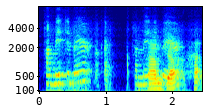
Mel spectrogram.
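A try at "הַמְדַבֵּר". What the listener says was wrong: No, you don't pronounce the it. It's Hamdaber. you don't pronounce the two dot vowel if it's by itself. It's the end of a consonant. It's not pronounced at the end of a consonant.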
